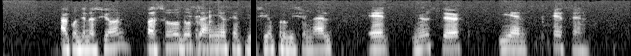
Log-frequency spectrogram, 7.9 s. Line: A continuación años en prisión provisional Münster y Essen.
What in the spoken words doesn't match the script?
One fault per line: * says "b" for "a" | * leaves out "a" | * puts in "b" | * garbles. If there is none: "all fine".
* puts in "pasó dos"
* puts in "en"
* puts in "en"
